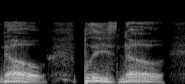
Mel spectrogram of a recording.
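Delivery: acted-out tearful, near-tears pleading. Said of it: "starting to cry".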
